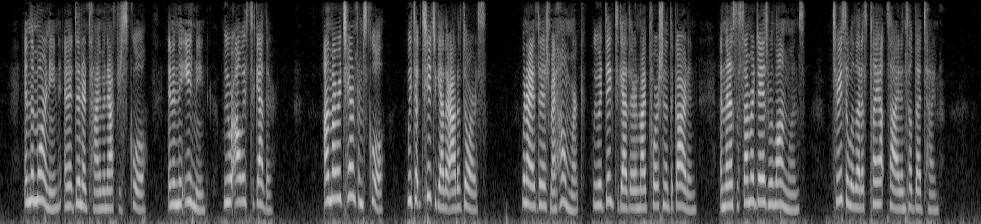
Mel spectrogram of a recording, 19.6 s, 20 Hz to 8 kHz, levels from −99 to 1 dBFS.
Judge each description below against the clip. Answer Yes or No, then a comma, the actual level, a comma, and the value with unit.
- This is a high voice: Yes, very high, 270 Hz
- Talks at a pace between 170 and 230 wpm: Yes, average, 200 wpm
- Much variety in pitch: No, average, 4.8 semitones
